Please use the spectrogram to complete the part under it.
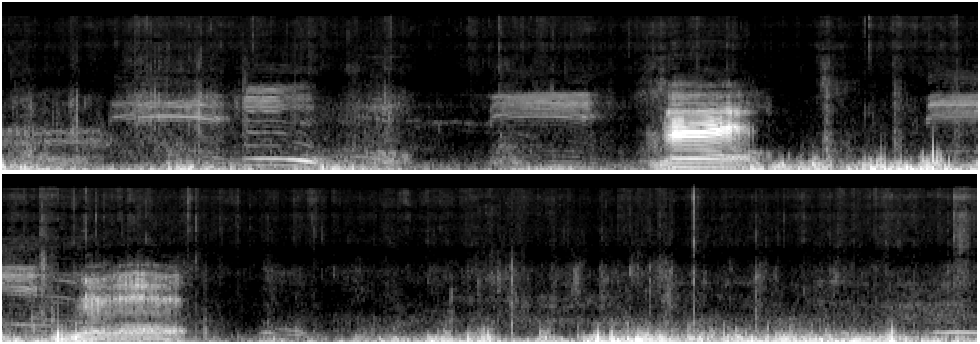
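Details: Several short moos from cattle eating grass, scattered through the first twelve seconds, one louder and deeper than the rest, over a background of rustling and low rumbling noise.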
